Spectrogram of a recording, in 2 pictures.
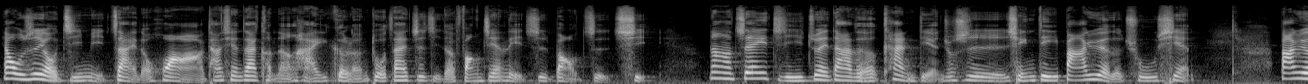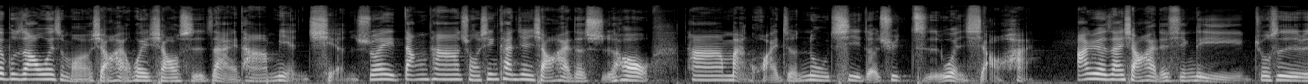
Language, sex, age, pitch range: Chinese, female, 30-49, 175-210 Hz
